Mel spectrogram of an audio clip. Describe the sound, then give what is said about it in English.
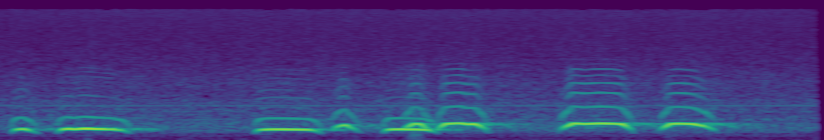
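A series of mellow, deep hoots from a huge owl with pointy, ear-like tufts, heard at night, in a rhythmic pattern with some notes doubled and short pauses between phrases, clear against a quiet background. “At night, listen for these mellow hoots.”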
